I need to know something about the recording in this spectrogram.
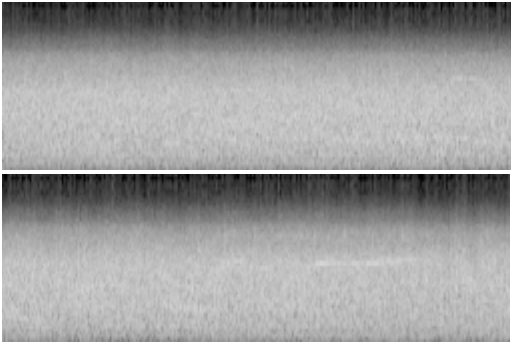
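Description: Studio audience applauding steadily in a long, even ovation.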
